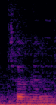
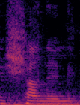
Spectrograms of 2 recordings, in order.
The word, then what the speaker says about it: Chanel: also pronounce like channel in Indonesia we say Channel with c not s in Japan we say Shel Shel in Georgia we say Shanel yeah I think they're all pronounce it like quite similar to the right way to pronounce it I mean if you go to France and ask me where Shanel is like how you pronounce it in your language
